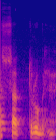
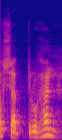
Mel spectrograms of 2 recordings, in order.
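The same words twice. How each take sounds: First: शत्रुघ्न with a clear g before the n, ending -ghna; शत्रुघ्न as the correct form, ending in -ghna. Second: शत्रुघ्न as the mistaken form, its ending a breathy -han; wrong form. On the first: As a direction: say शत्रुघ्न carefully and sound the ghn cluster. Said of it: "शुद्ध होता है शत्रुघ्न". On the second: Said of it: "तो शत्रुघ्न नहीं होता है". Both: Shown as a demonstration.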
